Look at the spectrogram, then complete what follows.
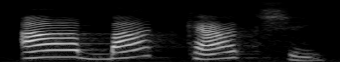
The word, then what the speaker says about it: abacate: exemplo na aula anterior abacate abacate Então a gente tem aí a palavra abacate que na última sílaba nesse Tim eu escrevo com é Tá mas eu leio com ih porque porque ele tem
